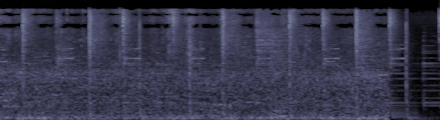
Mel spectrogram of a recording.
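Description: Background music with a steady percussive beat over a dense, low rumble of ambient noise.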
